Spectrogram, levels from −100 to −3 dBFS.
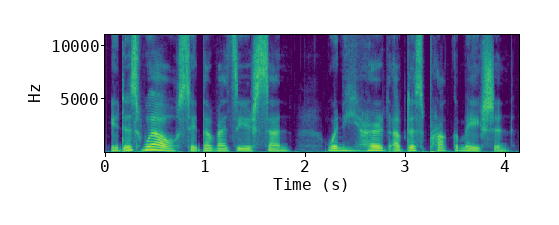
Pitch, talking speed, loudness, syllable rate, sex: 185 Hz, 190 wpm, -21 LUFS, 4.7 syllables/s, female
